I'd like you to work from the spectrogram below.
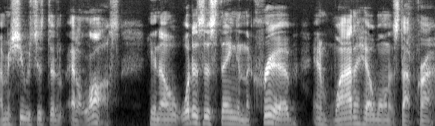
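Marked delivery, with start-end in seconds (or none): none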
